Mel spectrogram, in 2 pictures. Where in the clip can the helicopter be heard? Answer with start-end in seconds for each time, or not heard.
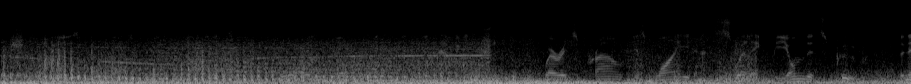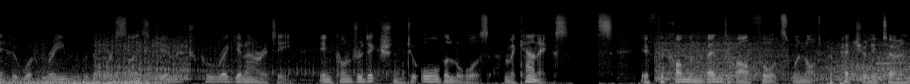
0.0-5.0, 10.0-13.2, 15.7-18.1.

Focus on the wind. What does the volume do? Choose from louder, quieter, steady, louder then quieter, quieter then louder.
steady.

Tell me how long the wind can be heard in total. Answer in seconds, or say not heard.
11 s.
